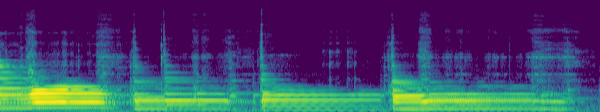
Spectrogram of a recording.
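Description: Solo guqin, the seven-string Chinese zither, playing slow plucked notes that ring and fade. Twice the pitch of a sounding note slides upward as the left hand glides along the string.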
